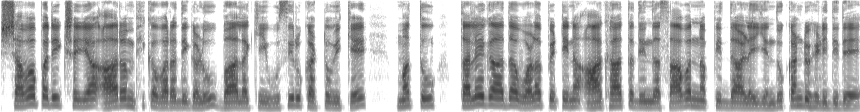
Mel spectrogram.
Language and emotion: Kannada, neutral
